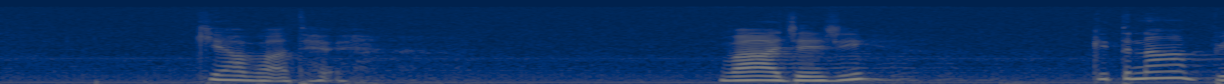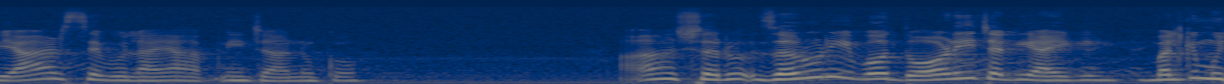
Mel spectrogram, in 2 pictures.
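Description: A woman sings into a microphone in short phrases.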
